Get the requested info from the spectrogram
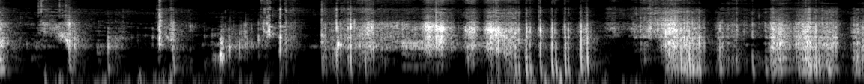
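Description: Reshaped foam ice coated in matcha powder being bitten and chewed, heard close to the mouth: continuous crunching with a quick run of sharp cracks about halfway through.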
